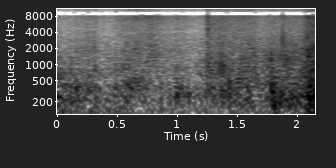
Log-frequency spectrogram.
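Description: Faint rustling and handling noise of a hiking shoe being pulled onto a socked foot and its laces gathered, with a soft tap about a second in.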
